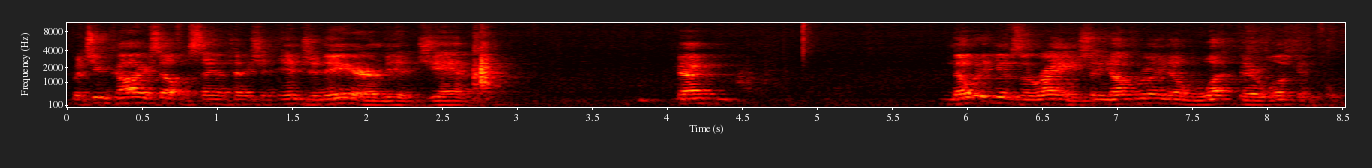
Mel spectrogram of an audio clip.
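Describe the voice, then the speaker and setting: A man's voice: mid-range voice, fairly quick, long pauses, background noise. Blunt man lecturing in an echoey room. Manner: blunt, conversational, asks the class questions. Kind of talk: classroom lecture on salary negotiation. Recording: echoey room audio recorded from a distance.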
